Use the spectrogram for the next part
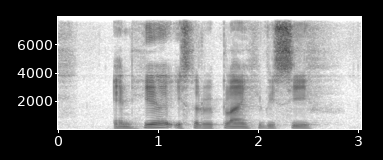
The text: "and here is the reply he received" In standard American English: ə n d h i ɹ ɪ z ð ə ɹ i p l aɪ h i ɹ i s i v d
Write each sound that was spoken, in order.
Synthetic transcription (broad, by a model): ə n h i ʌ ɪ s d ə ɹ i p l aɪ h i ɹ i s i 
